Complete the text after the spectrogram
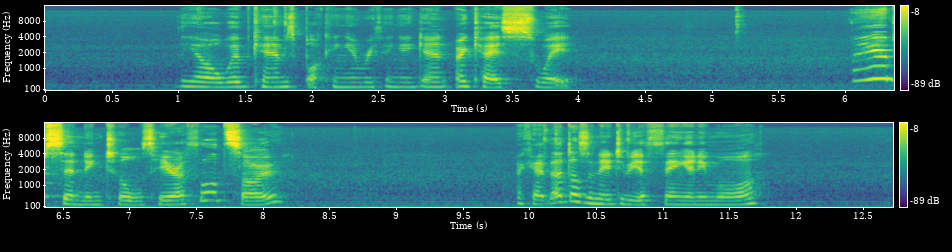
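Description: A woman talks calmly into a close microphone.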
